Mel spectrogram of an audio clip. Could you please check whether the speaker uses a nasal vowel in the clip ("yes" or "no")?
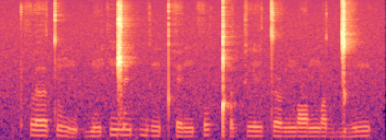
yes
